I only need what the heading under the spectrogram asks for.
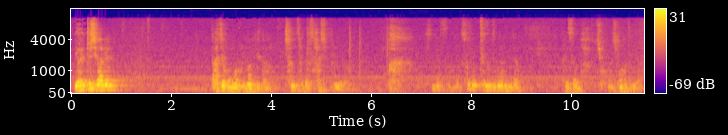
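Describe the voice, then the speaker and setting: Korean pastor preaching in an echoey church. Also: male voice, on the high side, mellow, recorded from a distance, a little hiss or hum. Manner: storytelling with questions to the congregation, voicing characters. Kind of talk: sermon. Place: church sanctuary.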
